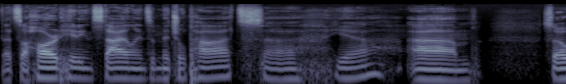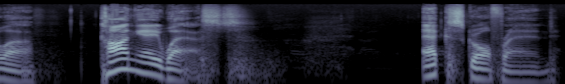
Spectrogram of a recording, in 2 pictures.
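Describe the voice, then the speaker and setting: A young man from Indiana doing a stand-up set on a comedy club stage, deadpan and low-key with sudden loud outbursts. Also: extremely slow, clean tone, no room sound, studio quality.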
